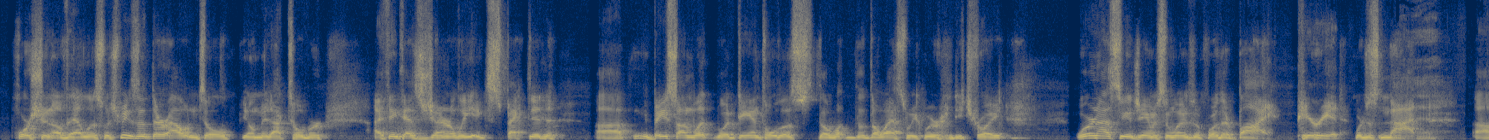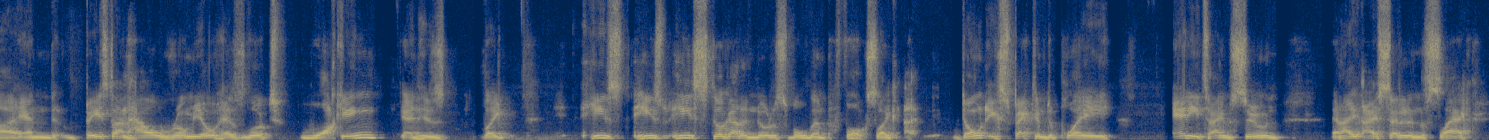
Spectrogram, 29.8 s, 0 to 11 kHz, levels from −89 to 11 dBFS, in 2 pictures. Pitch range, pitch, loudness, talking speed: 100-130 Hz, 115 Hz, -15 LUFS, 175 wpm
